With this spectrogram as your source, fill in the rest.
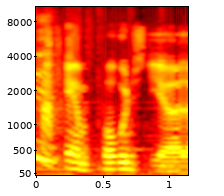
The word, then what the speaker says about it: cambogia: you buy it okay cambogia is how you say this loggia okay but I think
